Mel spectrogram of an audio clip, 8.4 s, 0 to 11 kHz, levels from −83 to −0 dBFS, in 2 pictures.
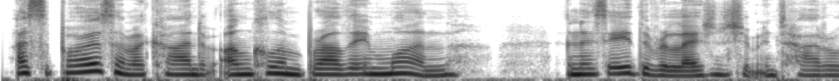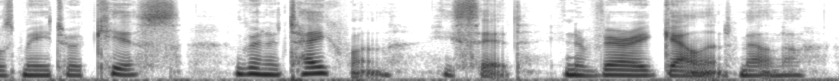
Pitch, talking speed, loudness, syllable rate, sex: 185 Hz, 230 wpm, -20 LUFS, 6.6 syllables/s, female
